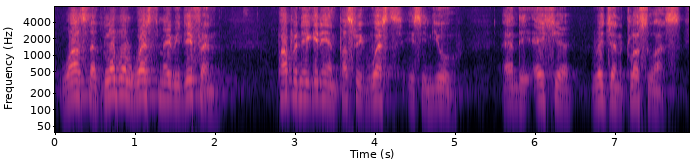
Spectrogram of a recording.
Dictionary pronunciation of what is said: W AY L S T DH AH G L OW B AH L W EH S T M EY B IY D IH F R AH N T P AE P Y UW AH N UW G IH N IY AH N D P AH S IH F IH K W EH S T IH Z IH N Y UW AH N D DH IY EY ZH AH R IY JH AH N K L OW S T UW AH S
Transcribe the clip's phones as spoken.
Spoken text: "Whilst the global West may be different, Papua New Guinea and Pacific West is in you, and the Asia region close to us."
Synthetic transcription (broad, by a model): W AY L S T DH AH G L OW B AH L W EH S T M EY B IY D IH F R AH N T P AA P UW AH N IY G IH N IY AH N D P AH S IH F IH K W EH S T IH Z IH N Y UW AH N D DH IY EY SH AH R IY JH AH N K L OW S T UW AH S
